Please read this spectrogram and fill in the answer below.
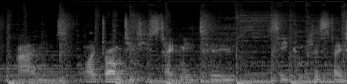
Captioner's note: none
